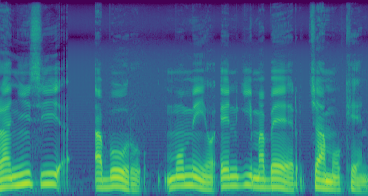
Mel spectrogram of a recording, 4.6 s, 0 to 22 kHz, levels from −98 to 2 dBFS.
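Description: A speech clip with DECT cordless phone buzz coming in at 0.85 s and running right to the end. It's a thin, steady 100 Hz buzz full of harmonics, sitting well below the speech, from a nearby handset or base firing radio bursts every 10 ms that the audio circuitry rectifies.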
